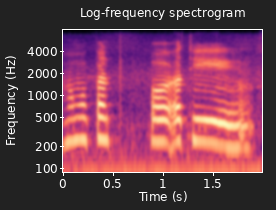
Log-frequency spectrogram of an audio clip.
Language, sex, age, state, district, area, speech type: Maithili, female, 60+, Bihar, Madhubani, rural, spontaneous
